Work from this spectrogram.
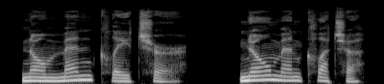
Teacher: Emphasize men and keep chur soft.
